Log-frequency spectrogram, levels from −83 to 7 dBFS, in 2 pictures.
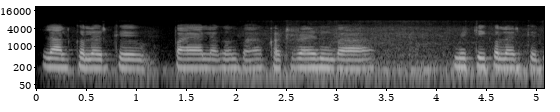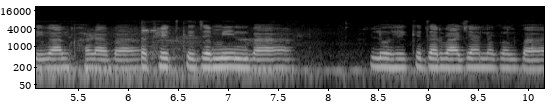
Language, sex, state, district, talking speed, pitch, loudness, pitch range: Bhojpuri, female, Uttar Pradesh, Gorakhpur, 140 wpm, 185 Hz, -27 LUFS, 180-195 Hz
